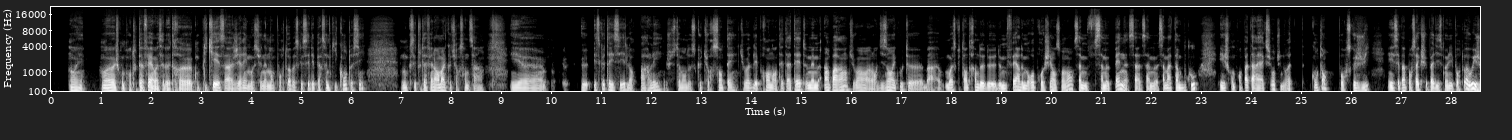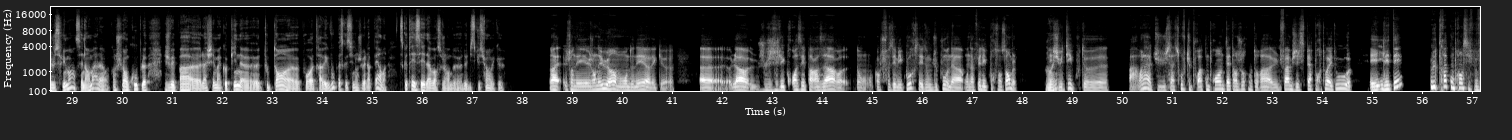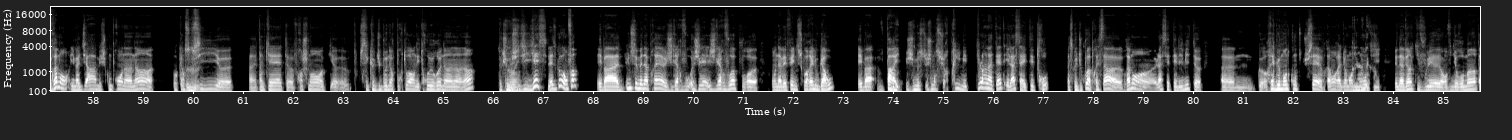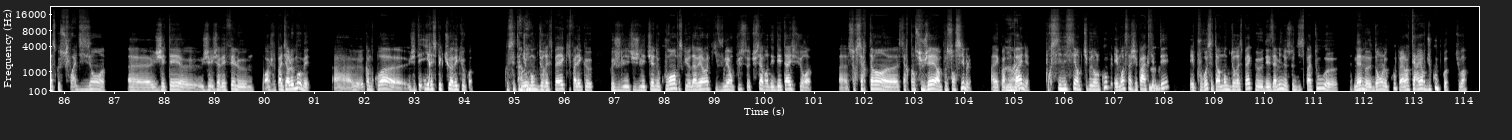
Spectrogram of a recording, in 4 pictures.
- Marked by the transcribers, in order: stressed: "ultra"; in English: "Yes, let's go"; stressed: "plein"; stressed: "soi-disant"
- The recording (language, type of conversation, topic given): French, advice, Comment gérer des amis qui s’éloignent parce que je suis moins disponible ?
